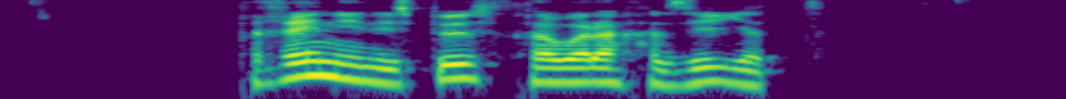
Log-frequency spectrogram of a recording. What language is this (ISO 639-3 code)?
bre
